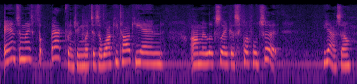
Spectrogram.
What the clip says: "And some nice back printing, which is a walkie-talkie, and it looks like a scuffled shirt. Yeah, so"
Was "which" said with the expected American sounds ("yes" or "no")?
yes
